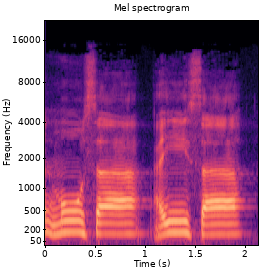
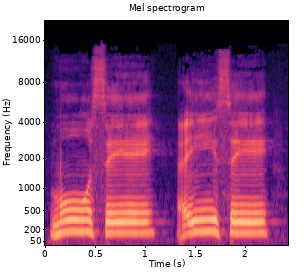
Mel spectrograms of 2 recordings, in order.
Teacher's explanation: قبائل أخرى تخلط الألف بالياء خلطا كاملا فيتولد حرف بين الألف والياء تماما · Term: الإمالة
